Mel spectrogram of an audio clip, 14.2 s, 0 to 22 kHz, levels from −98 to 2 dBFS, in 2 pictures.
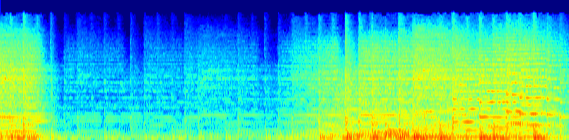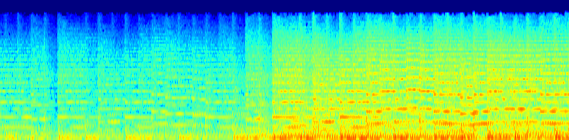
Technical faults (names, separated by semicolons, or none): none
